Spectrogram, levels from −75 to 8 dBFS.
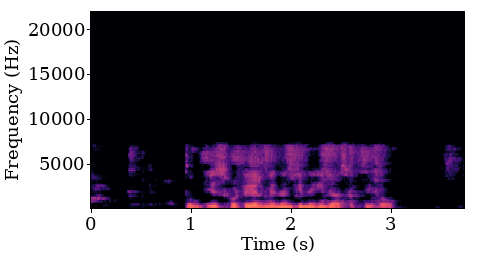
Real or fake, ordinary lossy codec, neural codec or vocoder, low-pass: real; AAC, 32 kbps; none; 7.2 kHz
